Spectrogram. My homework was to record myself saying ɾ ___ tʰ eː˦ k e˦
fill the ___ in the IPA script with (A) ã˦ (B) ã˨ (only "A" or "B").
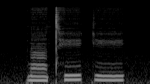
B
